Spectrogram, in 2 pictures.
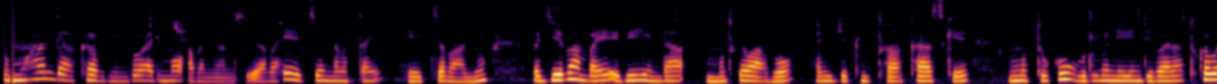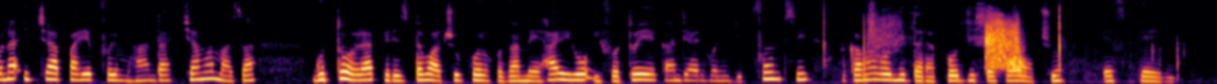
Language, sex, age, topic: Kinyarwanda, female, 18-24, government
